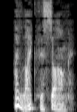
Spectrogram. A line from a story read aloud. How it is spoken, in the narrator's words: Phoebe said breathlessly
